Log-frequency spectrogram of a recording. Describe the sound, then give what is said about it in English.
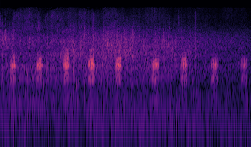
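Common merganser duck calls: about nine short, croaking notes repeated at a steady, even pace over a soft, hissing outdoor background, fairly consistent in loudness. “This makes common mergansers and some other diving ducks among the last of the migrants to appear in the U.S. in late fall.”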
